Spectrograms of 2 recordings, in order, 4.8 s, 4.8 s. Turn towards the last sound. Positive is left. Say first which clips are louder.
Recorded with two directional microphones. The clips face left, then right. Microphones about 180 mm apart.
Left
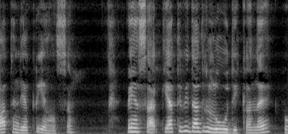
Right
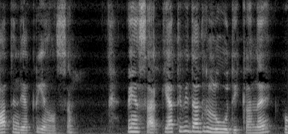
# left 5 dB
turn(degrees=35)  # may be behind; listen again after turning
